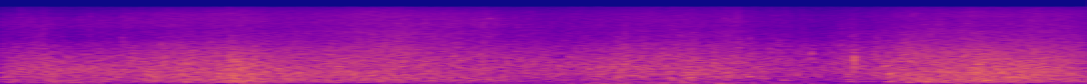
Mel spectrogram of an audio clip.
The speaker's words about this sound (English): likes some waves crashing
